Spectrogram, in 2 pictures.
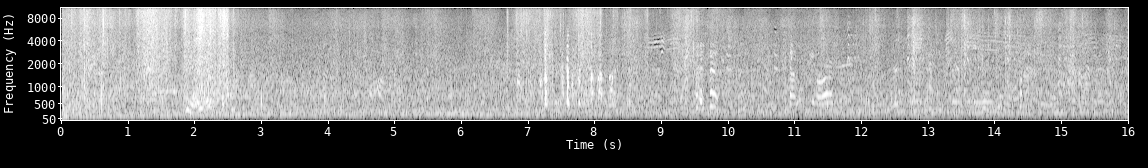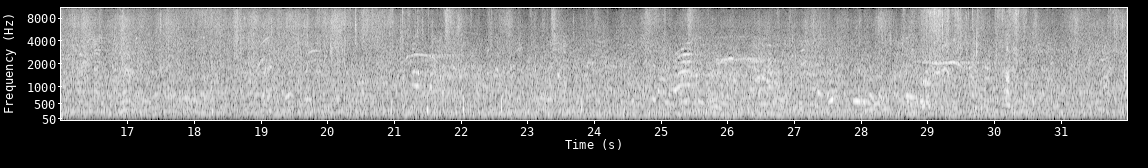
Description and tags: Park ambiance
This was recorded in a park in Westminster London
London, Countryside, Park, Public, Field-Recording, Duck, Ducks, Country, Ambiance, Pond, Atmosphere, Lake, Birds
